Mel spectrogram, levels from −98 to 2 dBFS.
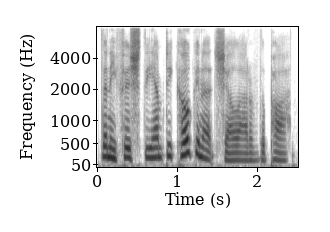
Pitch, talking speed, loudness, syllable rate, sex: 190 Hz, 265 wpm, -21 LUFS, 5.9 syllables/s, female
